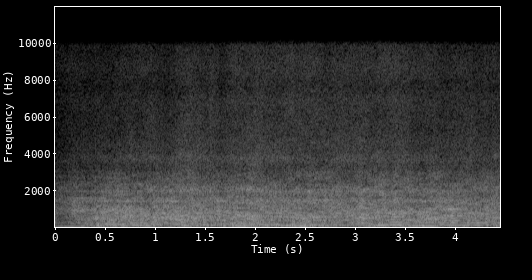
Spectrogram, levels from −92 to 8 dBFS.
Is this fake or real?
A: fake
